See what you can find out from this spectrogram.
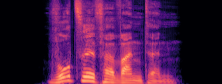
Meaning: inflection of wurzelverwandt: 1. strong genitive masculine/neuter singular 2. weak/mixed genitive/dative all-gender singular 3. strong/weak/mixed accusative masculine singular 4. strong dative plural
- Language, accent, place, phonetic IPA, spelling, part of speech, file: German, Germany, Berlin, [ˈvʊʁt͡sl̩fɛɐ̯ˌvantn̩], wurzelverwandten, adjective, De-wurzelverwandten.ogg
